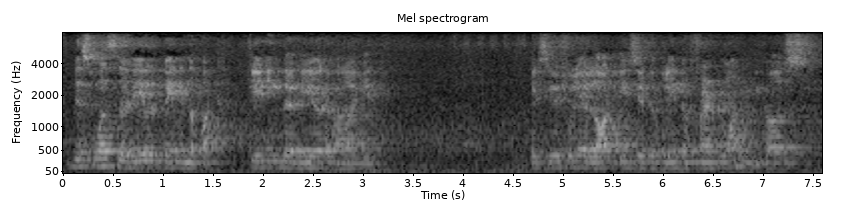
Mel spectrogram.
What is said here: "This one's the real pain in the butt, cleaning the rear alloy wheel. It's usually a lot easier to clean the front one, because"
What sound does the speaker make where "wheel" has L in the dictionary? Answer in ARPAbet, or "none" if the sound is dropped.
N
